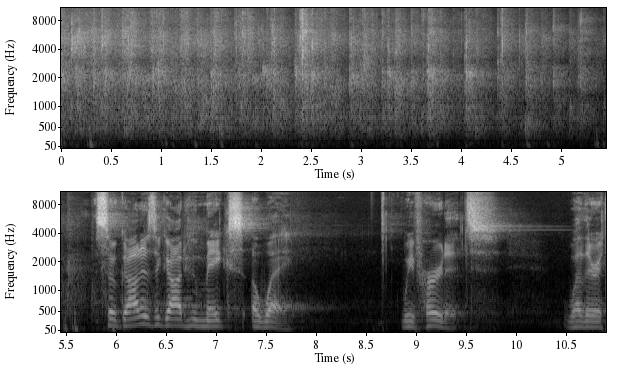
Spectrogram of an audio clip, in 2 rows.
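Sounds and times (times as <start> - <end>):
audience hand clap of praise: 0.0 - 6.0
speech: 5.9 - 7.9, 8.8 - 9.8, 10.5 - 10.8.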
